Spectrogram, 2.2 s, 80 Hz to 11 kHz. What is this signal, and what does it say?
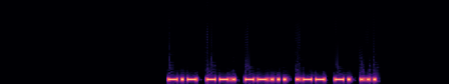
Morse code, heard as a keyed tone, about 69 wpm, 700 Hz. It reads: KG7WNS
